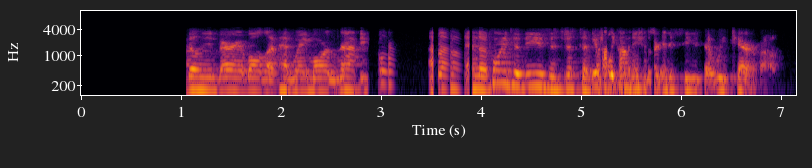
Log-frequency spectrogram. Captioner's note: audio skip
